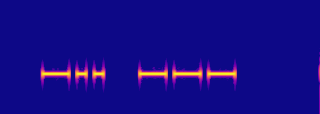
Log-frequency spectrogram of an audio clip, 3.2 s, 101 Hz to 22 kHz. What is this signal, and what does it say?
Morse code, heard as a keyed tone, about 14 wpm, spaced as for 12 wpm, 680 Hz. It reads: DO
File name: Morsekurs / Witze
